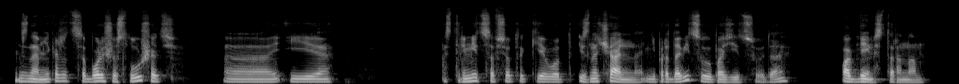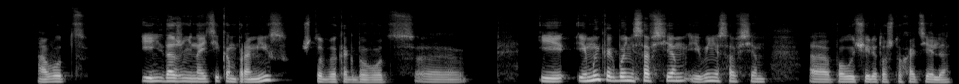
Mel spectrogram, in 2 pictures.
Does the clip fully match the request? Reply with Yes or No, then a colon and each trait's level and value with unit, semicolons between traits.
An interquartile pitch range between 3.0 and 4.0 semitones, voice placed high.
No: average, 3.7 semitones; low, 125 Hz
